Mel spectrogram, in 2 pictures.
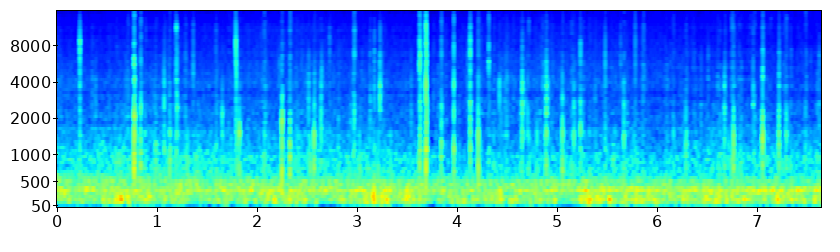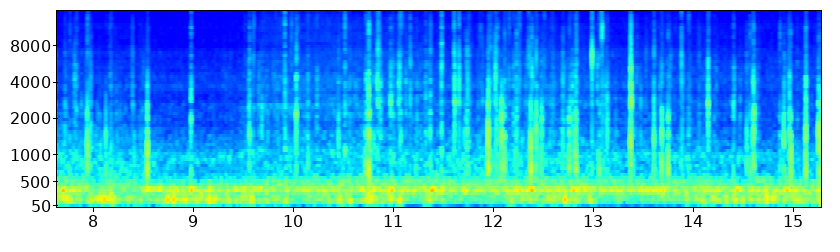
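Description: Kite buggy's wide balloon tyres rolling over a beach covered in shells, crushing them in a dense run of crunching crackles over a steady low rumble.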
